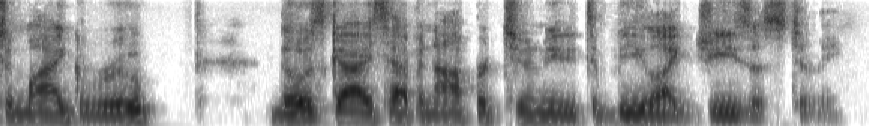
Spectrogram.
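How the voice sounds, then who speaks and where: Against a quiet background, a man with a normal speaking voice talks at a medium pitch and a moderate pace. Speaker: podcast host and church staff. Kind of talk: casual interview chat.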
